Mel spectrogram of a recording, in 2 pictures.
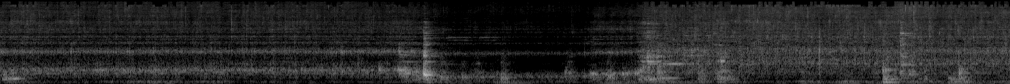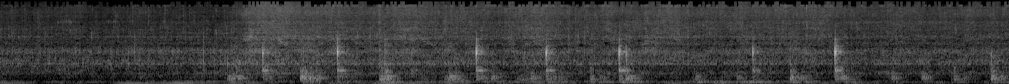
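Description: Tomatoes sautéing in a pan for an anchovy fish curry, a continuous sizzle with repeated spoon scrapes and taps as they are mashed, steady and close, the tapping growing more regular toward the end.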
